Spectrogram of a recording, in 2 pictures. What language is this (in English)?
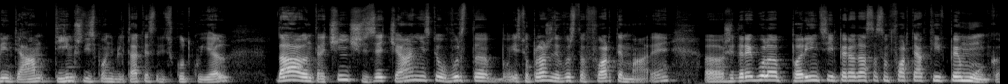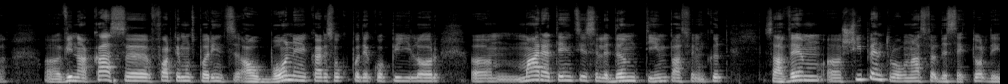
Romanian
